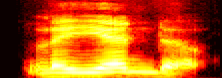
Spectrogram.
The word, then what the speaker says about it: leyendo: We should know that the stress falls on the next to last syllables. Leyendo, on the E.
